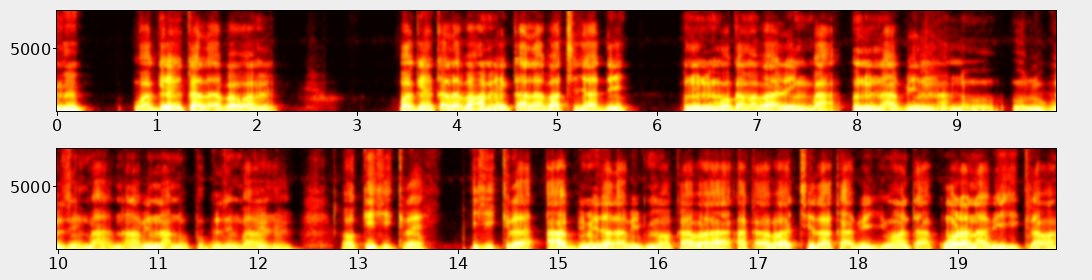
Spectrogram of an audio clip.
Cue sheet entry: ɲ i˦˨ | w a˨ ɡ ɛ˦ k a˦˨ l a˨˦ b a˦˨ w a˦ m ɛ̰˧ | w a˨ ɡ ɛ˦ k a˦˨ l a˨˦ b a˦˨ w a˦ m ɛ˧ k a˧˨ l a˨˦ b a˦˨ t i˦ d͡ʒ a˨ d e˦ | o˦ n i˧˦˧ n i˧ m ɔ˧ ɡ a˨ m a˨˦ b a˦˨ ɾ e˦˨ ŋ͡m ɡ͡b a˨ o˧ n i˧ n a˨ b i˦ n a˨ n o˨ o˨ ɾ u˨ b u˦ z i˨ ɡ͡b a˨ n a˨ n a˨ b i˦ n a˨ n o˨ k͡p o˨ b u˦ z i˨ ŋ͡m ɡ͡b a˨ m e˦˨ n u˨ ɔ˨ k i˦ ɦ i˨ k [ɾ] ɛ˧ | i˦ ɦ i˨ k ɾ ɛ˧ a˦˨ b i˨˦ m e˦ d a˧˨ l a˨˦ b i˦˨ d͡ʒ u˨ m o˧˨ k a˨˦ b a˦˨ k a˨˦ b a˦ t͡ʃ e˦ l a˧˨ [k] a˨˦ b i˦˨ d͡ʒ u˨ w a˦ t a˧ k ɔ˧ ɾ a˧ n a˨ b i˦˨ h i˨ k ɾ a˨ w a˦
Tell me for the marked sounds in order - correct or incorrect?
correct, correct

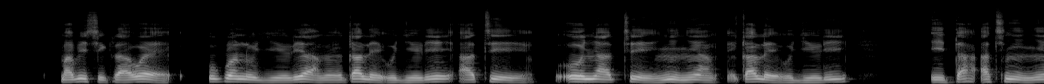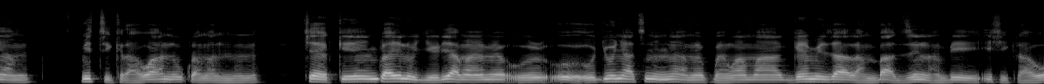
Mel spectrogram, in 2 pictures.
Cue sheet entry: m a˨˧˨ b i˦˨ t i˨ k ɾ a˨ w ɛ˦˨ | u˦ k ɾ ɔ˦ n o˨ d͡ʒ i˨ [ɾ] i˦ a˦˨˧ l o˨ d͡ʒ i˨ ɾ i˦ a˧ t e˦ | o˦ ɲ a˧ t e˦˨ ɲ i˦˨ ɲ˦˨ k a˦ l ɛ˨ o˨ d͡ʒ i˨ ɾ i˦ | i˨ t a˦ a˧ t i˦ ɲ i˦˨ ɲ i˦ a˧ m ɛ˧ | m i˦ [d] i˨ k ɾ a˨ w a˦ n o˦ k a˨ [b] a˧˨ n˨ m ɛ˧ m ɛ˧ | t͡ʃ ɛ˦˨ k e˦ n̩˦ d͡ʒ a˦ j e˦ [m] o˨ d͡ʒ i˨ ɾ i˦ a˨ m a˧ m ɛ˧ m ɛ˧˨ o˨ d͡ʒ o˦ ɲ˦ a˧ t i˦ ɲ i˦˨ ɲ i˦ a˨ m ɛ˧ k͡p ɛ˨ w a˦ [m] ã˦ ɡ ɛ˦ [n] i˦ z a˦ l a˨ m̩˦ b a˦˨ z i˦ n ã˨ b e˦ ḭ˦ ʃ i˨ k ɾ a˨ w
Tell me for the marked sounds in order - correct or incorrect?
correct, incorrect, incorrect, incorrect, correct, incorrect

